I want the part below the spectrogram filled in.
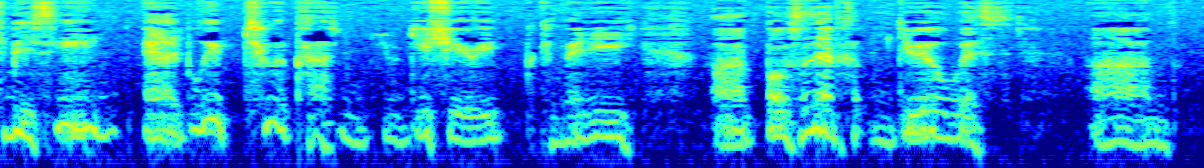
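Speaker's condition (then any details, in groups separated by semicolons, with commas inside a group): Cerebral palsy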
